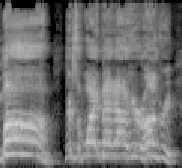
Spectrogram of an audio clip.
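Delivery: high shouted call into the house; yelling for mom. Retold or imitated. Roach hollering to his mom indoors. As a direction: bellow it toward the kitchen.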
